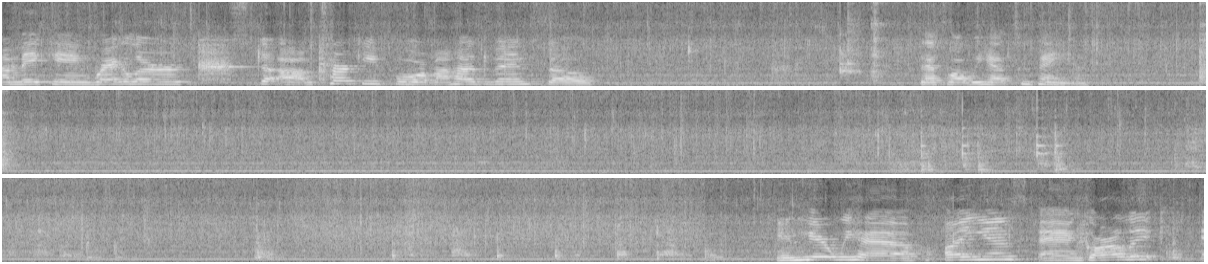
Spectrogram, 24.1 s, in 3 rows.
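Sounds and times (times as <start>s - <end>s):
onions sizzling in oil: 0.0s - 24.0s
spatulas scraping pans: 13.8s - 15.2s, 15.8s - 17.0s, 18.6s - 20.9s, 23.0s - 24.0s.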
